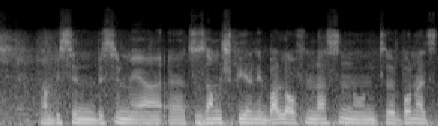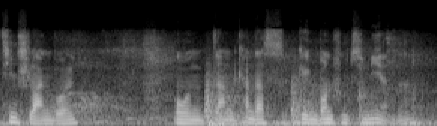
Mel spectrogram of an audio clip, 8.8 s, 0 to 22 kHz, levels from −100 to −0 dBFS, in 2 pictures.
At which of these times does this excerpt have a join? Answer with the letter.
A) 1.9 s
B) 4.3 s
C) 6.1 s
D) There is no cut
D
